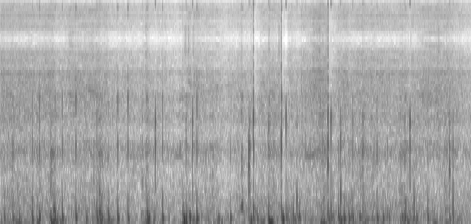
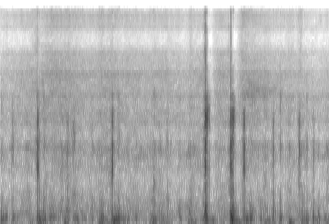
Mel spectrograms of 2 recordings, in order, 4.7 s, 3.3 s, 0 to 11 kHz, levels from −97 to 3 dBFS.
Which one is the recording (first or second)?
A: first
